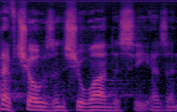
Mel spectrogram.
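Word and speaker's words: Shawondasee: But I think Longfellow would have pronounced it Shawandasee, not Shawandasee, because it goes better with fat and lazy.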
